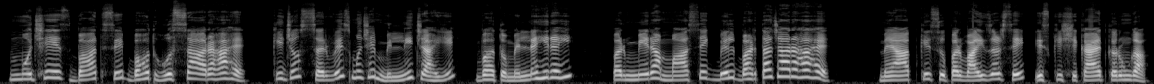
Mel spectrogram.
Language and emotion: Hindi, angry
